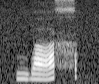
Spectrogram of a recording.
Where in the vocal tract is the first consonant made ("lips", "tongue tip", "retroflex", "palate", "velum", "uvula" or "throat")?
lips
